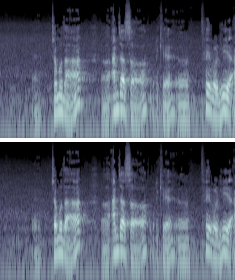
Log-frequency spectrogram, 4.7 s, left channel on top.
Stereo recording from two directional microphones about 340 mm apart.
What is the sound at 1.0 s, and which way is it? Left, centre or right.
Speech, centre.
